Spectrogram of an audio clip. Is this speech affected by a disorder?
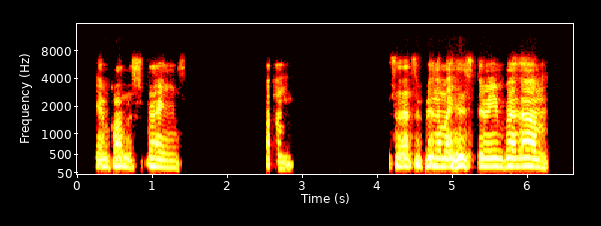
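Yes: traumatic brain injury.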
